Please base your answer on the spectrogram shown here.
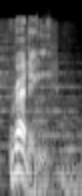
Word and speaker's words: Reading: The Philadelphia and Reading Railroad, later the Reading Company, is actually supposed to be pronounced Reading.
